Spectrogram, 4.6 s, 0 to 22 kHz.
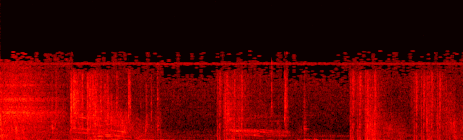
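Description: Machine gun fire in a Civilization 4 battle, with several bursts of rapid shots and thuds coming in clusters at moderate volume, some mixed background noise, and no clear talking.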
